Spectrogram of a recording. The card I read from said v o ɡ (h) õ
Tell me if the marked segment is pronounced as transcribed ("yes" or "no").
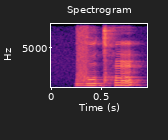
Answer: yes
